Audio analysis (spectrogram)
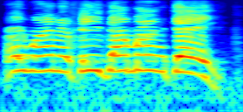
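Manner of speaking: put-on high, piercing spoiled-kid screech; mock little girl shrieking at full blast; screaming child tantrum. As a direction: scream it like a bratty four-year-old. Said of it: "starts screaming at her parents".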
